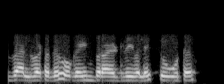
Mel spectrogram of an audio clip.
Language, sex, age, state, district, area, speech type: Punjabi, female, 45-60, Punjab, Jalandhar, urban, conversation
